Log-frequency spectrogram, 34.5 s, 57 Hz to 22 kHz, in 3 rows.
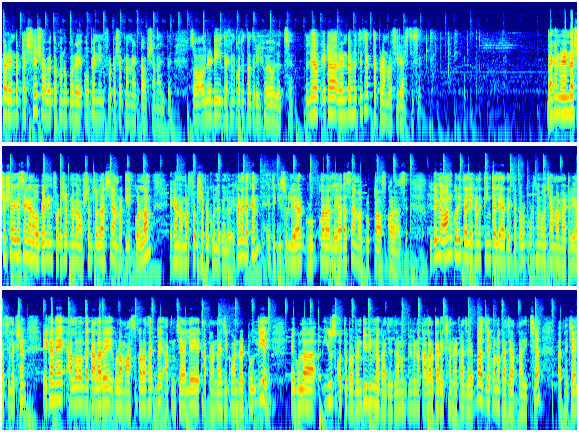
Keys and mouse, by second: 13.3 click, 17.0 click, 17.6 click, 19.7 click, 20.8 click, 27.8 click, 29.6 click, 31.5 click, 32.7 click.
